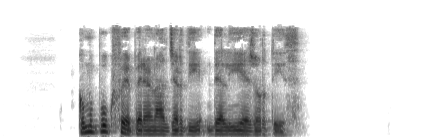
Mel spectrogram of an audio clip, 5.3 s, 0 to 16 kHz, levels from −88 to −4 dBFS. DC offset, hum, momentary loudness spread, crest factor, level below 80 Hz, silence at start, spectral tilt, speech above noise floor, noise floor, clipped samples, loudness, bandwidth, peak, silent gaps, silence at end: under 0.1%; none; 8 LU; 20 dB; -42 dBFS; 1 s; -5 dB/octave; 52 dB; -70 dBFS; under 0.1%; -19 LUFS; 8.2 kHz; -2 dBFS; none; 1.6 s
